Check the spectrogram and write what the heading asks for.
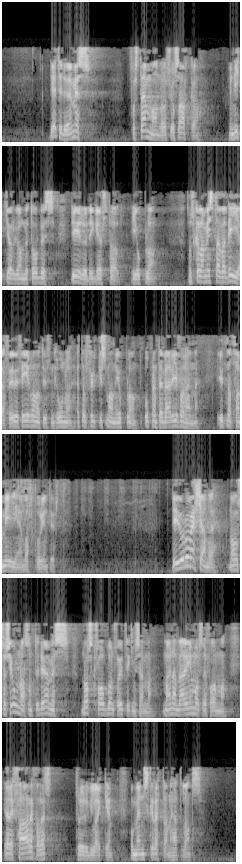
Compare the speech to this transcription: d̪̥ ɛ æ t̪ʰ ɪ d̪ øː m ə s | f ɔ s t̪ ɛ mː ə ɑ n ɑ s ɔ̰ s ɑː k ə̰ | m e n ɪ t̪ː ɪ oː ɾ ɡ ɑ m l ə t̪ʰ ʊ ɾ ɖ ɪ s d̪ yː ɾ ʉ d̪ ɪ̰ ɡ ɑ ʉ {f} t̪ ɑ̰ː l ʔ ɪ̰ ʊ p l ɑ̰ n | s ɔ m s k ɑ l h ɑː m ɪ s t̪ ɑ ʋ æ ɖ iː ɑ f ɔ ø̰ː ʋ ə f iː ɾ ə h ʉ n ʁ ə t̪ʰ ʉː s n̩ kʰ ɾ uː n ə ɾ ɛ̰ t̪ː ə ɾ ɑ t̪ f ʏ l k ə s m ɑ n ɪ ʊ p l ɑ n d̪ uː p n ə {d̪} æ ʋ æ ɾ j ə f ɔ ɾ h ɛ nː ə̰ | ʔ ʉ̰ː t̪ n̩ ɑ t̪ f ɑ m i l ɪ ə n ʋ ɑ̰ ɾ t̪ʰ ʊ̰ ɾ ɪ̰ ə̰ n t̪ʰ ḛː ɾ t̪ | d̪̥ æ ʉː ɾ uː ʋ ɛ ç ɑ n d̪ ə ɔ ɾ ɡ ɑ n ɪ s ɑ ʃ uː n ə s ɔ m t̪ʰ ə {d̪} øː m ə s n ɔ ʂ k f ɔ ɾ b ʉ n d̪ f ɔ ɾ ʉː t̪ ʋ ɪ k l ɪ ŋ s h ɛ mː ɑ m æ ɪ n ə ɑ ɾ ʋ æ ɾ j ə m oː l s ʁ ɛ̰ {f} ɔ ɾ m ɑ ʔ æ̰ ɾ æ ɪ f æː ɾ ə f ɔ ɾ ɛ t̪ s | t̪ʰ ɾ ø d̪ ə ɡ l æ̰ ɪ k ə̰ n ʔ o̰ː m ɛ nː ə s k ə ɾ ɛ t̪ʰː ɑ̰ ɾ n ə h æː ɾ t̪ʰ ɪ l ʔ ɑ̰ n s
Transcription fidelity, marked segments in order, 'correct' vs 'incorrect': incorrect: s, incorrect: t̪, correct, correct

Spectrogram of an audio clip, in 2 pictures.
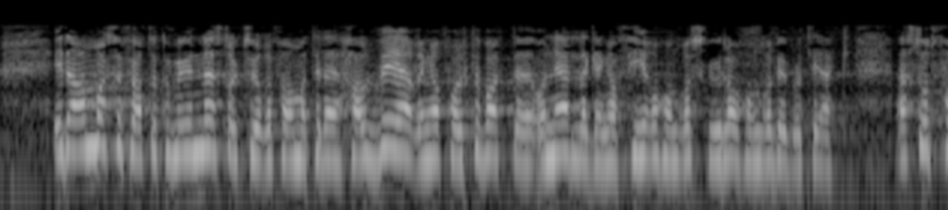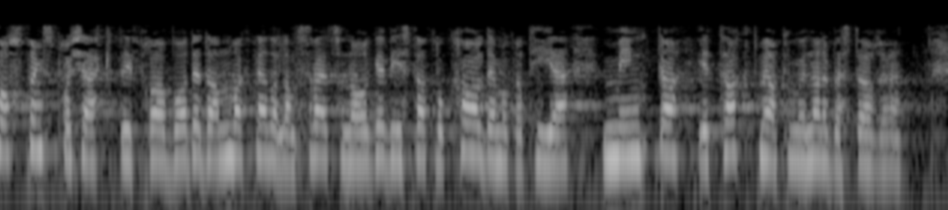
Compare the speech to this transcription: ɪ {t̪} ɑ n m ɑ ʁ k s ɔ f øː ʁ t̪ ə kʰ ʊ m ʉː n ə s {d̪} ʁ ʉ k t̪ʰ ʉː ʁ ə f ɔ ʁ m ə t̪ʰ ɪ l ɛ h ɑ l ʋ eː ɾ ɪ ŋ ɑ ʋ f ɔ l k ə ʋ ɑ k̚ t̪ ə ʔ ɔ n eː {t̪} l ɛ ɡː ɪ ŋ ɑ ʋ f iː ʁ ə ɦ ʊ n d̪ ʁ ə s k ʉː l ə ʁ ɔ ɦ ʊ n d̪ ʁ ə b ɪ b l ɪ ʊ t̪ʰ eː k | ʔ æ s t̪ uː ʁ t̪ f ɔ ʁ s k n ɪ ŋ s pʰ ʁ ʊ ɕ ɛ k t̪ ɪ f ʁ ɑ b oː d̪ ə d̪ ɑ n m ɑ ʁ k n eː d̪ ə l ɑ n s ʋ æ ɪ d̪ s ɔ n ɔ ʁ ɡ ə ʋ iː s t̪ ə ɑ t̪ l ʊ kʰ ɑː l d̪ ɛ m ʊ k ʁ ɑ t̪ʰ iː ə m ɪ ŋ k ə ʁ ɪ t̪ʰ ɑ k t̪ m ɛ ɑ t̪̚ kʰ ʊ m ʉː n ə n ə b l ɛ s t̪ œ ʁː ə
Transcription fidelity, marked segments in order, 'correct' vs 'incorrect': incorrect: d̪, incorrect: t̪, incorrect: d̪

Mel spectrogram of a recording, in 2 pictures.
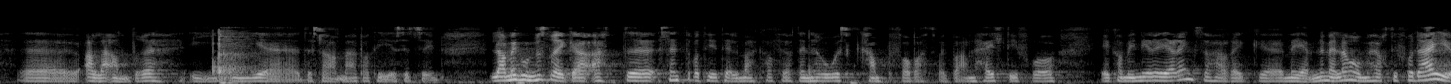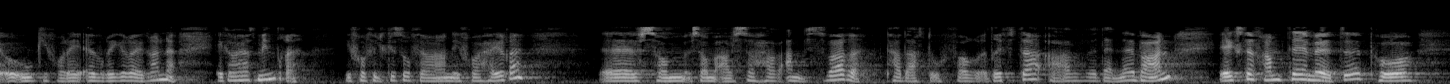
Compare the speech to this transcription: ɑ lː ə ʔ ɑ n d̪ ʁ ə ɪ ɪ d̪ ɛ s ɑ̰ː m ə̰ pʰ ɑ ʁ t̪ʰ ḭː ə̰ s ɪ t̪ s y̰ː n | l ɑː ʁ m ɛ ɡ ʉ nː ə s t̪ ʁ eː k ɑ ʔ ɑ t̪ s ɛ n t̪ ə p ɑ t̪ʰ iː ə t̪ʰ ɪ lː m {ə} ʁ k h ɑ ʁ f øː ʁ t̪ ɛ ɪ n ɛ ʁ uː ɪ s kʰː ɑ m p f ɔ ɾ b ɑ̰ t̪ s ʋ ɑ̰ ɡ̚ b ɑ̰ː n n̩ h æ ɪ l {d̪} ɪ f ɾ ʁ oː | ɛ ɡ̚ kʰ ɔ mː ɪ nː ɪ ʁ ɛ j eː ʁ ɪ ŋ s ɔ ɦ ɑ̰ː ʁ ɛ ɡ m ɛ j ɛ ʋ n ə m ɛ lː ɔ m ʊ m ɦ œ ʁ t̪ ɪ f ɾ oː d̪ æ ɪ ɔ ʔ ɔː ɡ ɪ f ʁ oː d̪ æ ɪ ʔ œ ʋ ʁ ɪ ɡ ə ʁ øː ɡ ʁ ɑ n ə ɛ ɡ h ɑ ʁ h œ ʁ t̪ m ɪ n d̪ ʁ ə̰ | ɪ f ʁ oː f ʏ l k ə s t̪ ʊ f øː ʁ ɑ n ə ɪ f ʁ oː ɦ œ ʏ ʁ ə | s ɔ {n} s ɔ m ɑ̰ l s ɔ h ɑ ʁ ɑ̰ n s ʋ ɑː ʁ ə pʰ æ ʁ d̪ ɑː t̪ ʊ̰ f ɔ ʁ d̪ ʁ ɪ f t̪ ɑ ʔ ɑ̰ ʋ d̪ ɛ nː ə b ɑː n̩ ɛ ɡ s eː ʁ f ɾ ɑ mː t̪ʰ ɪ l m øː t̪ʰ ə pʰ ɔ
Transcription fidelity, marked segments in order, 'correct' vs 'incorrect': incorrect: ɑ, incorrect: t̪, incorrect: m

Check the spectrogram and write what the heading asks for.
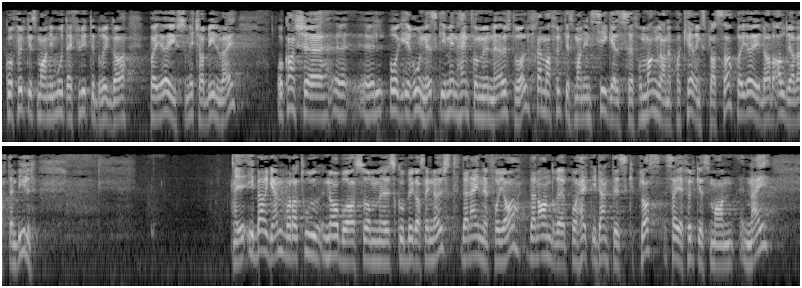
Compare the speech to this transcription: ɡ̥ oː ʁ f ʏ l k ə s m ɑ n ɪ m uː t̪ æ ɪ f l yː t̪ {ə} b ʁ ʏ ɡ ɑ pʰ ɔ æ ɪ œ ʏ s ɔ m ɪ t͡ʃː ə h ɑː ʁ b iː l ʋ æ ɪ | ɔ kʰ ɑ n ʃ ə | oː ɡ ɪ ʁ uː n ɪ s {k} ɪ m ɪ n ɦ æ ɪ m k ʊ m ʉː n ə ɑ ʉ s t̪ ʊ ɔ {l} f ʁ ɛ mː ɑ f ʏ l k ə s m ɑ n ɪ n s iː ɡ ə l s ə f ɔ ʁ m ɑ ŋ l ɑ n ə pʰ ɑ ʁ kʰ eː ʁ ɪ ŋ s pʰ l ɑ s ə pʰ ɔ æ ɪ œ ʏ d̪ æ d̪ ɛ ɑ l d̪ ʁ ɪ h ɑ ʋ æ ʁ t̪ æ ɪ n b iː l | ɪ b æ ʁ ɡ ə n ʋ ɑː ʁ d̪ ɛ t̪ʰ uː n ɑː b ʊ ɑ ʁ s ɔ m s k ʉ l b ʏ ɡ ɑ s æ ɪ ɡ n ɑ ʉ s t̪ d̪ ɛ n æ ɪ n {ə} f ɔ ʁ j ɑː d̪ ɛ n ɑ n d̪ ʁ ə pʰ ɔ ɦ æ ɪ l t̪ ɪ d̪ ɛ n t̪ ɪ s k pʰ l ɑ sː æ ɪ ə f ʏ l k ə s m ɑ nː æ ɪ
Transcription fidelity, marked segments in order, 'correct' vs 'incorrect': correct, correct, correct, correct

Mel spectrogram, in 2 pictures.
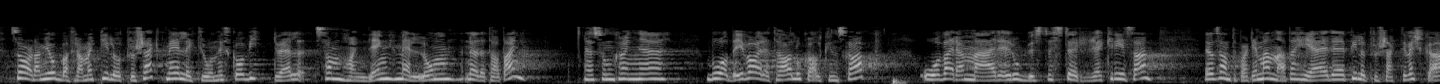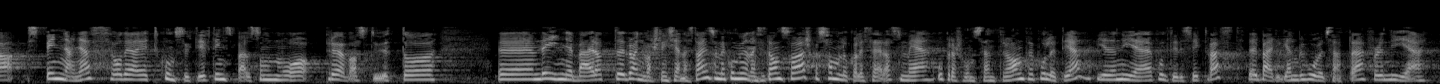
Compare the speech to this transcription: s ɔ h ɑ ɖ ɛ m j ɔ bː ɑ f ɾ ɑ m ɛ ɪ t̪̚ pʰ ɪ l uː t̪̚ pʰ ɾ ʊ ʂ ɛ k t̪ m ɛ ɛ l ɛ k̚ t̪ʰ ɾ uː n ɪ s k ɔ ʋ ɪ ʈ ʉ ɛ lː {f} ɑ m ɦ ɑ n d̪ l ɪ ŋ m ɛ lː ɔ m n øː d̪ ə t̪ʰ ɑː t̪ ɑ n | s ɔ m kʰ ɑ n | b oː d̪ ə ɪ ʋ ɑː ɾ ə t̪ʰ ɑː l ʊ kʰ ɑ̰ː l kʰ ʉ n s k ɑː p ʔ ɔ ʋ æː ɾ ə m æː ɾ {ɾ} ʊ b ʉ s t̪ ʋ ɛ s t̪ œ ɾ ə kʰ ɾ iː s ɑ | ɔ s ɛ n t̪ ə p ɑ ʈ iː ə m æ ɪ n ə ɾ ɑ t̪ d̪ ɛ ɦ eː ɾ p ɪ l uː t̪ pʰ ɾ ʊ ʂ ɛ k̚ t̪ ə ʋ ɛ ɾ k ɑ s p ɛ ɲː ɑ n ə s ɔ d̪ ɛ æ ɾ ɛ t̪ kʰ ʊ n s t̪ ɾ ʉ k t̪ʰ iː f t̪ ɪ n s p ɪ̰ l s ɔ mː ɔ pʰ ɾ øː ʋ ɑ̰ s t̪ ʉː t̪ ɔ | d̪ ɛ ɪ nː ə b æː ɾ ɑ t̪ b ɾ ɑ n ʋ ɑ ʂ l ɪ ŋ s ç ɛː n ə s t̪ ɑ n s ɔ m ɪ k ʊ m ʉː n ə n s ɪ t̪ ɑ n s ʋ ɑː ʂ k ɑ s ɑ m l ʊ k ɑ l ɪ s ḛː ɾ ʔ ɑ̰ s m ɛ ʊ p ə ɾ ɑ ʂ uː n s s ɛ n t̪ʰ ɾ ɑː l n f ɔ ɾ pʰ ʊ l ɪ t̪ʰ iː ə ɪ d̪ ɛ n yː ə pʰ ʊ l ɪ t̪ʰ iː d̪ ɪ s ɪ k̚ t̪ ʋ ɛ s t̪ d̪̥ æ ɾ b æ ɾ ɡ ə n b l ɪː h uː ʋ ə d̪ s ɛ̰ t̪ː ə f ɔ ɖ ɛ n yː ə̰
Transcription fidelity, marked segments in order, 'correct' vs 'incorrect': incorrect: s, correct

